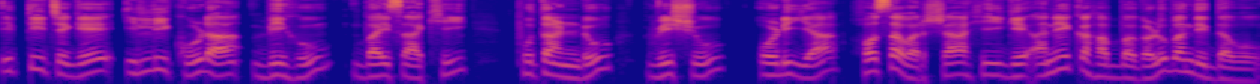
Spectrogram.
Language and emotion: Kannada, neutral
